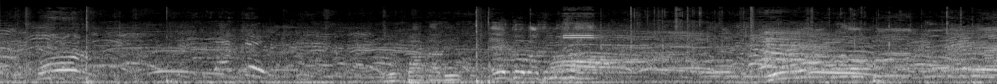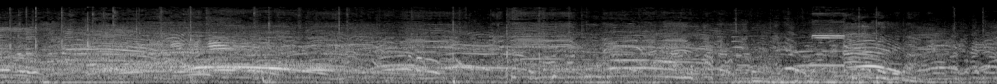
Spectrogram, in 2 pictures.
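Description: A volleyball is struck with loud slaps.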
